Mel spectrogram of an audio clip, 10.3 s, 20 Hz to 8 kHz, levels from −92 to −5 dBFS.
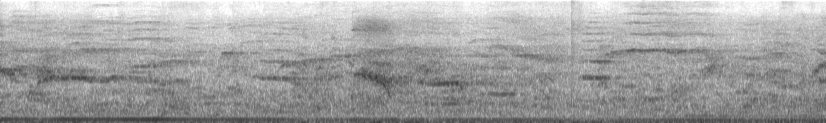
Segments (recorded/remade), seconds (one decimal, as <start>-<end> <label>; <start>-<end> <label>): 0.0-10.3 recorded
